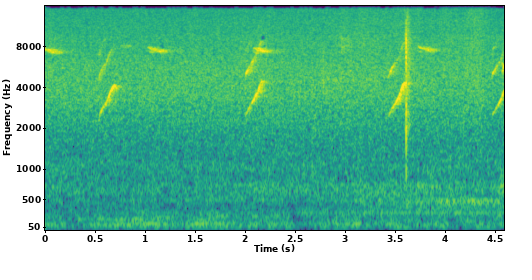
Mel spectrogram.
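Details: A juvenile common chiffchaff gives soft, rising 'hweet' notes about every one and a half seconds, over steady wind and low rumble, near a large lake and woodland on a breezy day.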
